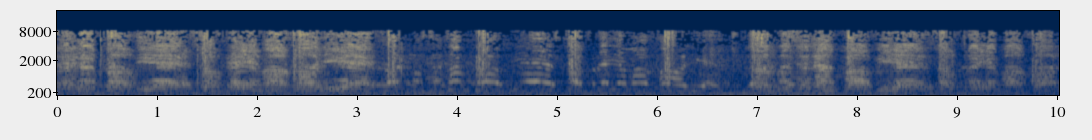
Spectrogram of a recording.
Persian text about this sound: صدای قابلمه های خالی مردم را بشنوید.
